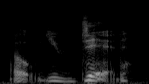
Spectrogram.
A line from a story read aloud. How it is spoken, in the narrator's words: he snarled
